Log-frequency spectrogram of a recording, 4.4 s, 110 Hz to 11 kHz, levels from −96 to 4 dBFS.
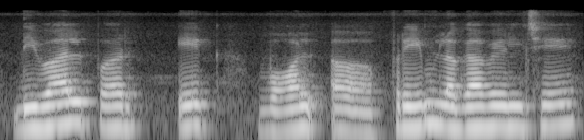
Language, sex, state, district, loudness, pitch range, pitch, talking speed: Gujarati, female, Gujarat, Valsad, -17 LUFS, 165-175 Hz, 170 Hz, 110 wpm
